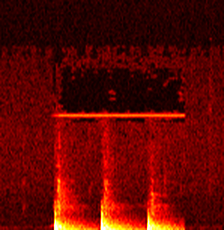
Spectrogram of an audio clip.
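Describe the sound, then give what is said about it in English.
Three heavy, evenly spaced knocks from a door knocker, each a sharp thud with a short resonant decay, loud, with no voices around them. “You need to get a door knocker.”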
